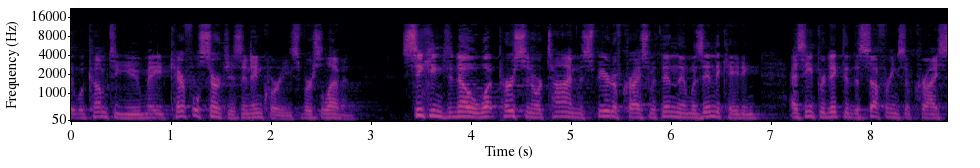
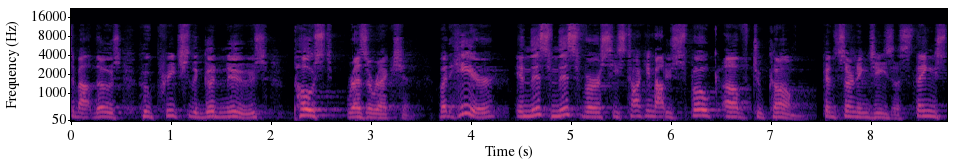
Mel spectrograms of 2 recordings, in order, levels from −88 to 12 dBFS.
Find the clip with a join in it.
second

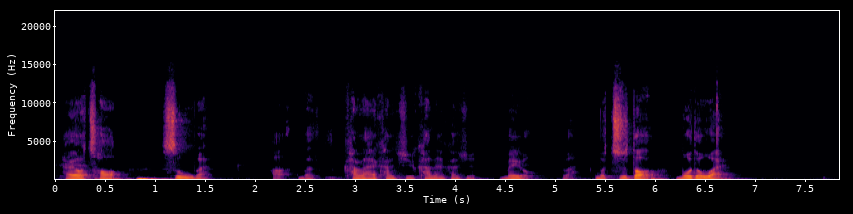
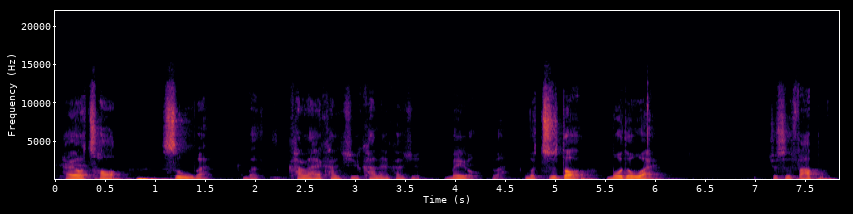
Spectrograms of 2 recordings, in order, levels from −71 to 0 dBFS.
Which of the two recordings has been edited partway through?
second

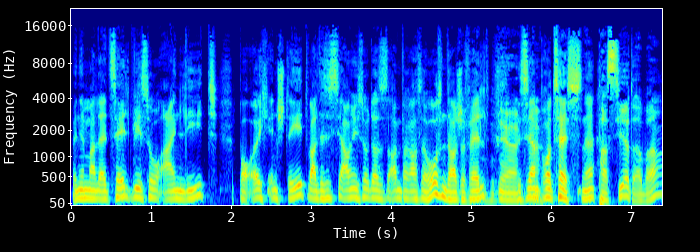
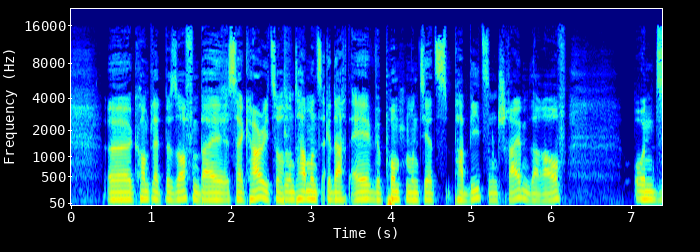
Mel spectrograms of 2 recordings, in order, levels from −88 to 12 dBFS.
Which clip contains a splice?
second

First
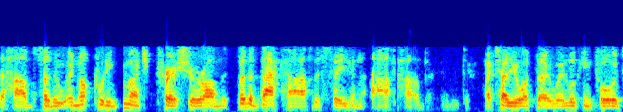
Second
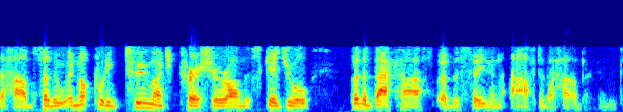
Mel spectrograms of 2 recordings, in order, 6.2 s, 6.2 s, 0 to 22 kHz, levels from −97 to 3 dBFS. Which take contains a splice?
first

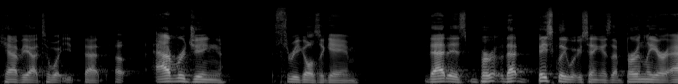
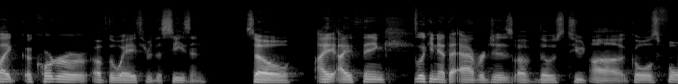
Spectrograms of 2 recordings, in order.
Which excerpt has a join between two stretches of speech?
second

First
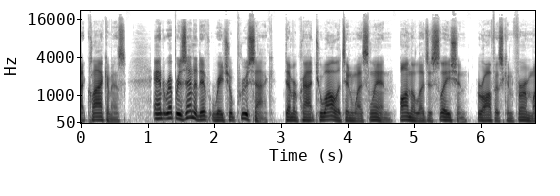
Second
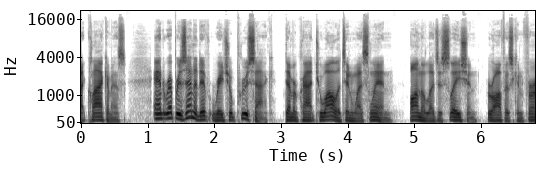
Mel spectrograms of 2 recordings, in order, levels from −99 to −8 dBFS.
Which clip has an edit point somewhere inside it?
first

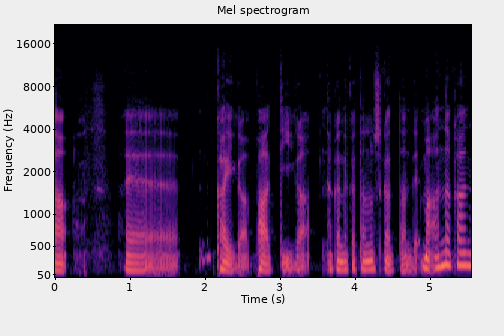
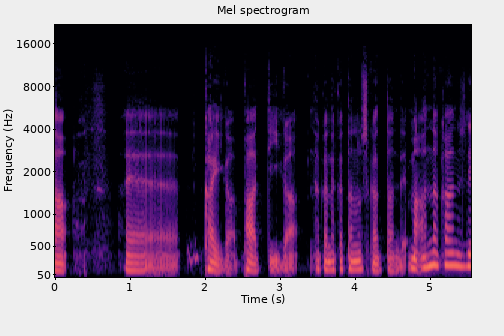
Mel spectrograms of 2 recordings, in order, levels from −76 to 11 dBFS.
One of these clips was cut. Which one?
second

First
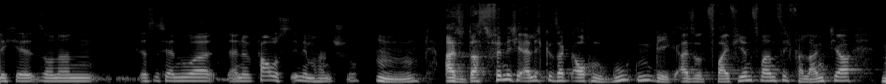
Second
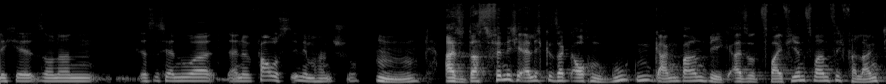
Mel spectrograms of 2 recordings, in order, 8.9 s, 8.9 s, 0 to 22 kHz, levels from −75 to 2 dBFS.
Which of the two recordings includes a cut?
first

